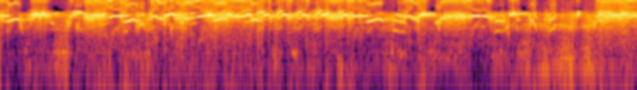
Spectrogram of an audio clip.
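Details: Sunbirds heard in a compilation meant to attract birds to a trap: rapid, high chips and short rising and falling whistles, many notes each second, overlapping densely.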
